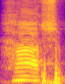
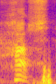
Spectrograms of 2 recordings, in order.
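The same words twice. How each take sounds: First: The vowel is not a short 'uh' sound. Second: The vowel is a short 'uh' sound. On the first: The speaker calls it wrong. "হাস বলা যাবে না" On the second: The speaker calls it right. "এটা হচ্ছে হাস"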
